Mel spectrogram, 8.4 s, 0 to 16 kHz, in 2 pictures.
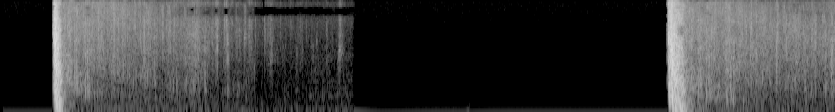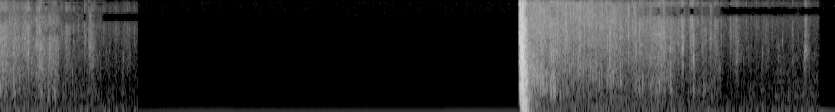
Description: Chop Ice On Lake Shore, Axe Or Pick Into Solid Material, Some Ceramic Tone 5x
